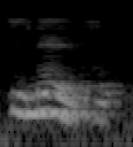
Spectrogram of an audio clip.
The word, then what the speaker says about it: élève: من الكلمات اللي بحب أستخدمها قوي هي كلمة élève، لان فيها ثلاث اشكال من او بتخليني افهم الثلاث اختلافات في النطق. فالاو الاولانيه عليها اكسون تيجو فنطقتها اي، الاو الثانيه عليها اكسون غراف ونطقتها اي، والاخرى الاخرانيه ما نطقتش نطقتني الفي اللي قبلها فبقت اي لاف.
